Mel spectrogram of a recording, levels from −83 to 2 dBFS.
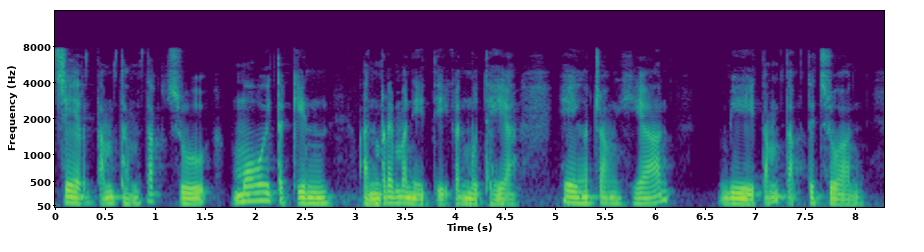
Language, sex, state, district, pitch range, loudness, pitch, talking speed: Mizo, male, Mizoram, Aizawl, 90-105 Hz, -17 LUFS, 100 Hz, 175 wpm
